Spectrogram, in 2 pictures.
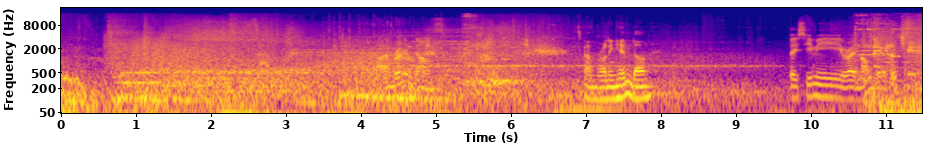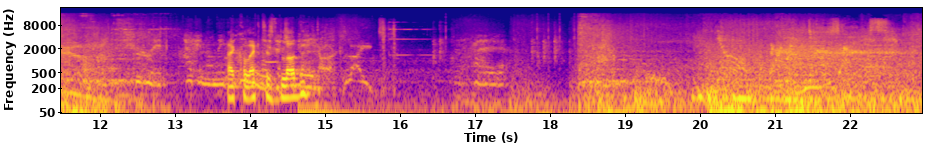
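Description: Spell effects and combat sounds from a video game clash and boom.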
